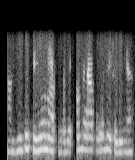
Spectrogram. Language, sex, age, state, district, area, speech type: Punjabi, female, 30-45, Punjab, Pathankot, urban, conversation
